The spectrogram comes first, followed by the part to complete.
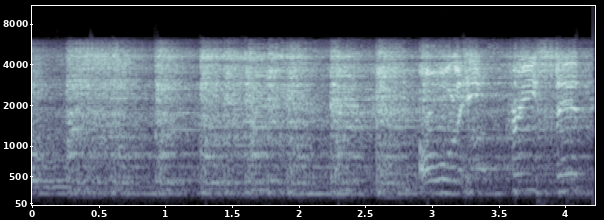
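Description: A restored 1937 Emerson AL149 tube table radio playing a country-folk song through its speaker, with drums and guitar between sung lines. The sound is thin, with little deep bass and no high treble.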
